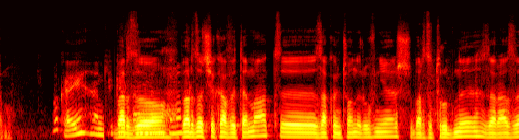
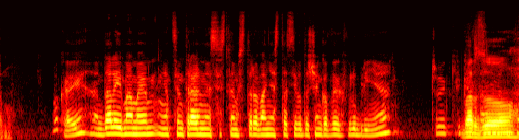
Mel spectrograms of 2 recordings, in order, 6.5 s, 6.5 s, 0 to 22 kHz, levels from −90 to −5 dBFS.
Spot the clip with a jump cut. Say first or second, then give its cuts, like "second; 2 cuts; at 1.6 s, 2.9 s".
first; 1 cut; at 1.3 s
